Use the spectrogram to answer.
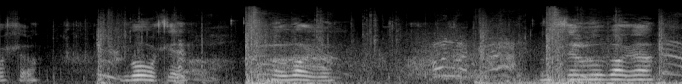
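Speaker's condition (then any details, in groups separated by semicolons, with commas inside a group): Cerebral palsy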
